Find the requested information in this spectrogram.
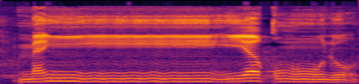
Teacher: قاف موٹے حروف میں سے ہے، موٹا پڑھیں گے، قاف کے بعد واو مدہ ہے، ایک الف تک کھینچیں گے۔ یقول لو، لام کے اوپر پڑی حرکت میں پیش ہے تو اس کو لمبا نہیں کرنا۔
